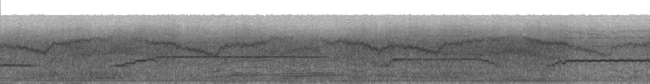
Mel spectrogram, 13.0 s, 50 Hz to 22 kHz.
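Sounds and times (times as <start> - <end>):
dense noisy wash: 0.0 - 13.0
steady drone: 0.0 - 13.0.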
